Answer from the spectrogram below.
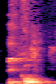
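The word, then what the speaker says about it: echo: এইচ তাহলে সি এর পরে আসছে এইচ এর উচ্চারণটা এখানে নেই হ্যাঁ chemistry stomach stomach C এইচ এইচটা হচ্ছে না ইকো ই সি এইচ ও ই সি এইচ ও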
